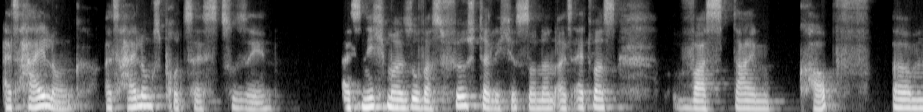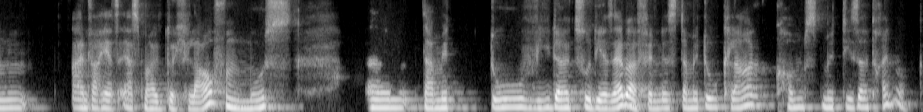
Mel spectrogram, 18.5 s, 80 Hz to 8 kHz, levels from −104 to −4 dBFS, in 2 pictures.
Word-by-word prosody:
als 170 +2 -3
Heilung 175 -5 +4 0.2
als 165 +2 -4
Heilungsprozess 175 -6 -1
zu 170 - -7
sehen. 145 -2 -7 0.7
Als 175 +1 0
nicht 180 +1 +5
mal 170 -3 +6
so 165 0 +3
was 160 +1 0
Fürchterliches, 160 -3 0
sondern 155 0 -1
als 150 0 -4
etwas, 170 0 -1 0.5
was 150 -3 -2
dein 150 -2 -2 0.2
Kopf, - - -6 0.2
ähm, 165 -1 -1 0.2
einfach 165 -1 -2
jetzt 155 -1 -1
erst 165 +2 -4
mal 145 -2 +1
durchlaufen 150 - +1
muss, 175 +2 -1 0.7
ähm, 165 0 +1
damit 165 0 +1 0.3
du 175 +1 +2
wieder 165 +1 +3
zu 170 +1 +2
dir 155 -2 +3
selber 185 +4 +7
findest, 155 +1 -3
damit 165 0 -1
du 175 -1 +2
klarkommst 175 -1 -3
mit 170 0 -2
dieser 175 0 -1
Trennung. 225 +5 -7
165 Hz, 125 wpm, -21 LUFS, 155-175 Hz, 0.7 s, selber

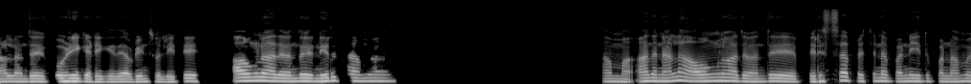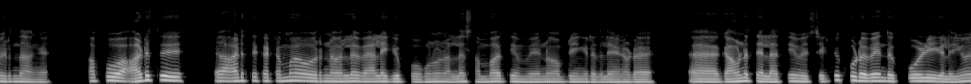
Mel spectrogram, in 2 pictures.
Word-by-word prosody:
நாள் 135 +1 +1
வந்து 135 +1 +2 0.2
கோழி 145 +1 +6
கெடைக்குது. 125 -1 0
அப்படின்னு 130 +1 -1
சொல்லிட்டு, 120 +4 -1 0.5
அவங்களும் 170 0 +5
அத 150 - +4
வந்து 155 +1 +4
நிறுத்தாம 155 -1 0 2.4
ஆமா. 130 -2 -2 0.2
அதனால 155 +2 +1 0.2
அவுங்களும் 160 +2 +2
அதை 145 -1 -1
வந்து 145 +3 -1 0.3
பெருசா 140 +7 -2
பிரச்சனை 155 +1 -3
பண்ணி 140 +2 -1
இது 140 - -7
பண்ணாம 135 +2 -3
இருந்தாங்க. 125 -3 -4 0.5
அப்போ 170 +4 -3 0.3
அடுத்து, 200 +4 +4 0.5
அ - - +2
அடுத்த 170 +1 -1
கட்டமா 160 +3 0 0.2
ஒரு 145 -1 0
நல்ல 135 +1 +1
வேலைக்கு 135 +1 0
போகணும், 125 +1 -3
நல்ல 125 +2 -2
சம்பாத்தியம் 130 +1 -2
வேணும், 125 +1 -2
அப்படிங்கிறதுல 120 -1 -3
என்னோட 115 0 -2 0.6
அ - - +1 0.3
கவனத்தை 145 +4 +1
எல்லாத்தையும் 125 +3 0
வச்சுக்கிட்டு, 135 +7 -3
கூடவே 165 -4 +4
இந்த 150 -2 +2 0.2
கோழிகளையும் 145 -3 +2
135 Hz, 130 wpm, -23 LUFS, 130-155 Hz, 2.4 s, கோழி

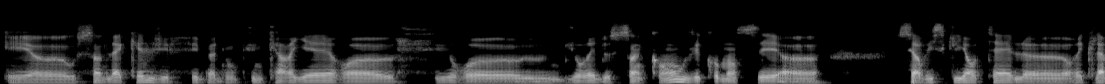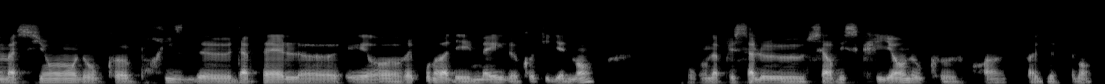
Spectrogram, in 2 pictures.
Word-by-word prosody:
Et 85 +1 -1
heu, 80 -1 0
au 75 -1 -4
sein 90 - -1
de 85 - -5
laquelle 95 +4 +1
j'ai 85 -2 -3
fait, - - -7
bah, - - -3
donc 80 0 -10
une - - -5
carrière, 85 -1 +1
heu, 75 0 +2 0.4
sur, 85 -3 -3
heu, 70 -1 +1
une 75 -1 -6
durée 85 +2 +1
de 80 - -2
5 - - 0
ans 110 - +4
où 115 -4 +4
j'ai 85 -1 0
commencé, 85 0 +1
heu, 70 - +3 0.8
service 85 +1 +2
clientèle, 85 -2 +2
heu, 70 -1 +2
réclamation 90 0 +1
donc 75 -3 -3
heu, 70 - +2
prise 85 -4 -6
de 70 -2 +1
d'appel, 80 +3 +2
heu 75 0 -1
et 80 0 0
heu, 70 -2 0
répondre - - 0
à - - +7
des 70 0 0
mails 75 +1 +1
quotidiennement. 130 +1 -1 1.0
On - - -6
appelait - - -2
ça - - +2
le 70 -2 +1
service - - 0
client, 75 +2 +1
donc 80 -5 -2 0.2
heu, 65 +1 -4
je 65 - -17
crois, 85 - -5 0.3
pas - - -2
exactement. - - -6
80 Hz, 145 wpm, -27 LUFS, 75-85 Hz, 1.0 s, à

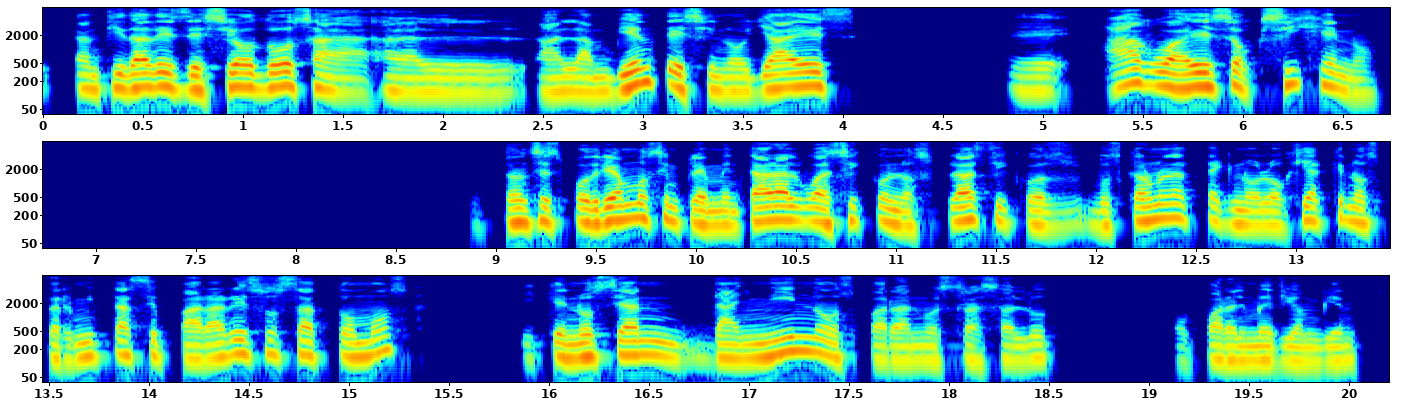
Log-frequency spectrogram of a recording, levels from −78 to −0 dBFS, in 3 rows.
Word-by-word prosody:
cantidades 145 +1 +3
de 135 -1 +3
CO2 150 +2 +4
a, 120 -5 0
al 115 -2 -5
al 120 +1 -2
ambiente, 145 +8 +3
sino 125 -3 -2
ya 140 +4 +4
es, 160 - +2 0.7
eh, 125 -2 -8 0.2
agua, 160 -2 +4
es 155 +1 +5
oxígeno. 155 -7 -1 2.2
Entonces 135 +4 -1
podríamos 155 +4 +3
implementar 135 +1 +2
algo 155 -2 +4
así 140 +2 0
con 140 0 -1
los 120 -2 -5
plásticos, 135 -6 -1
buscar 120 +4 -2
una 175 0 +1
tecnología 130 0 -3
que - - -6
nos 140 -3 -3
permita 135 +4 -3
separar 130 0 -2
esos 155 -3 -3
átomos 145 +5 -2 0.5
y 125 - -17
que 140 +1 -1
no 135 +2 +3
sean 145 -3 -1
dañinos 135 +3 0
para 120 -2 -4
nuestra 115 0 -6
salud 120 +4 -6 0.6
o 110 -2 -17
para 120 0 -2
el 115 - -2
medio 115 -1 -2
ambiente. 115 +1 -5
135 Hz, 130 wpm, -24 LUFS, 120-150 Hz, 2.2 s, es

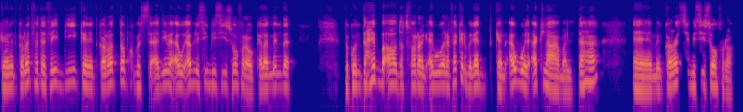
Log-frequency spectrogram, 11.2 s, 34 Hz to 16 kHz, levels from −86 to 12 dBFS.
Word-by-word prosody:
كانت 135 -1 -2
قناة 145 +4 +2
فتافيت، 165 0 -3
دي 165 +4 -3
كانت 150 -5 0
قناة 135 +4 +2
طبخ 180 0 -3
بس 145 -1 -8
قديمة 155 +5 +1
أو 145 0 +2
قبل 160 0 +2
CBC 160 0 -9 0.2
سفرة، 155 +2 -2
والكلام 130 +3 +1
من 140 0 -5
ده. 145 -2 -1 0.8
فكنت 145 +1 -1
أحب 205 -3 +4
أقعد 160 -2 +2
أتفرج 150 -1 -1
أوي. 135 - +2
وأنا 150 -2 +2
فاكر 180 +5 0
بجد 135 0 +2
كان - - 0
أول - - +4
أكلة - - +2
عملتها 125 - +1 0.5
آآ، 120 -2 +3
من 125 +1 -5
قناة 130 +6 +3
CBC 150 -4 -7
سفرة 135 -9 -1
145 Hz, 180 wpm, -26 LUFS, 135-160 Hz, 0.8 s, أحب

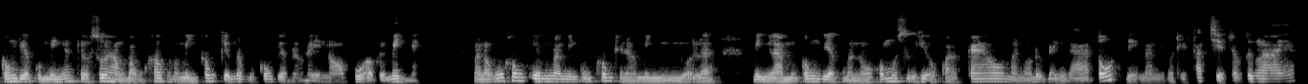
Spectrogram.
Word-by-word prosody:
công 140 +1 +4
việc 135 -2 +5
của 100 - -1
mình 115 +3 +3
á, 140 - 0
kiểu, - - +2
xôi 150 -1 +4
hỏng 120 -7 +1
bỏng 90 -1 -1
không 140 +6 -1
mà 105 - -3
mình 100 -2 +1
không 150 0 -1
kiếm - - +2
được 130 -5 -1
một 105 - -9
công 125 +2 -2
việc 105 -4 -1
nào 95 -1 -12
đấy 90 - -4
nó 100 -1 -5
phù - - +4
hợp - - +2
với 100 - -1
mình 115 -5 +2
nè. 95 - -9 0.6
Mà 110 - 0
nó 110 0 +2
cũng 155 - +3
không 170 -1 +2
kiếm 135 -2 +5
mà 130 - +3
mình 120 -1 0
cũng - - -2
không 160 0 +2
thể 105 - -2
nào 100 0 -2
mình, 100 -1 +1
gọi 105 - -1
là, 100 -2 -1 0.4
mình 110 -3 +3
làm 105 -1 +4
một 100 - 0
công 135 +2 +3
việc 120 -4 +3
mà 100 - -1
nó 100 +1 -1
có 120 - +2
một 140 +1 +1
sự - - -2
hiệu - - 0
quả 90 0 -5
cao 130 0 +1
mà 105 - -4
nó 95 0 -6
được 115 +2 -4
đánh 95 +1 -4
giá 95 -1 -4
tốt - - +4
để 85 - -5
mà 90 - -9
mình 85 0 -12
có - - -8
thể - - -11
phát - - 0
triển - - +1
trong 105 +2 -6
tương 135 -1 0
lai 130 0 -1
á. 155 - -10
110 Hz, 320 wpm, -23 LUFS, 100-135 Hz, 0.6 s, việc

